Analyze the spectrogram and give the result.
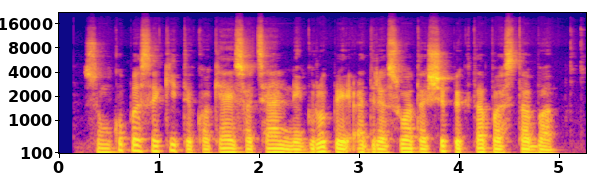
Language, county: Lithuanian, Šiauliai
